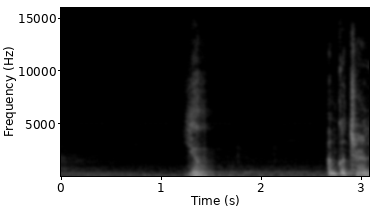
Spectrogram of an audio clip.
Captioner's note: voice echoes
